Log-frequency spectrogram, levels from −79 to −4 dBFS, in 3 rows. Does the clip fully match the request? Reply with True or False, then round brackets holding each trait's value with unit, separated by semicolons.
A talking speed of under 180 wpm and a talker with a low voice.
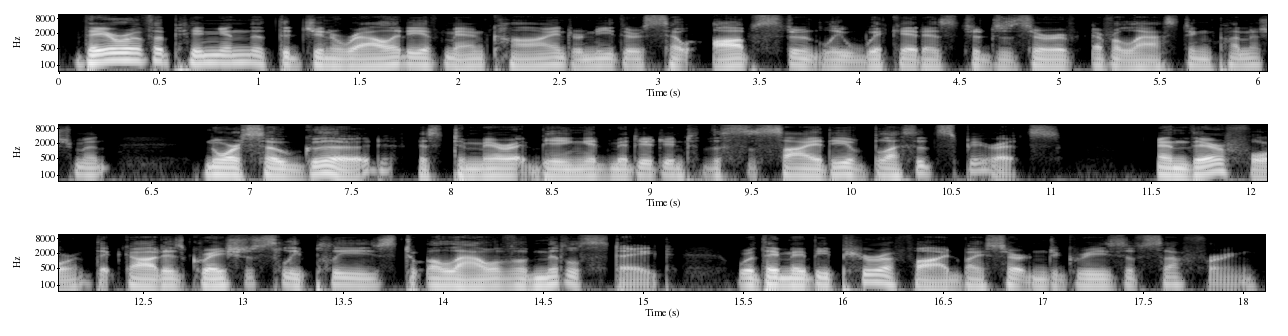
False (185 wpm; 100 Hz)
